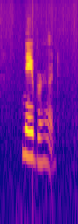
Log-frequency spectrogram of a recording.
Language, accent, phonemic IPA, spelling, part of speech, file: English, US, /ˈneɪbɚˌhʊd/, neighborhood, noun, En-us-neighborhood.ogg
- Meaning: 1. The residential area near one's home 2. The inhabitants of a residential area 3. A formal or informal division of a municipality or region 4. An approximate amount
